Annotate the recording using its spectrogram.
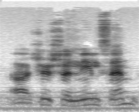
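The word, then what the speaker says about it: Kirstjen Nielsen: Now, Department of Homeland Security Secretary Kirsten Nielsen, that's the correct pronunciation in Swedish, said they received intelligence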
